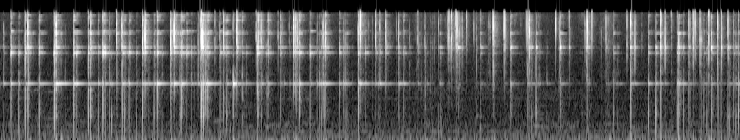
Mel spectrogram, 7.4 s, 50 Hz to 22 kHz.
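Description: Long nails tap all over the outside of a medium, empty turquoise drinking glass with an embossed, textured surface, held in hand close to the mic. Rapid, irregular bright clinks keep coming for the whole clip, each with a short glassy ring around 2.3 kHz that dies away quickly. The clinks vary from sharp to soft.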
